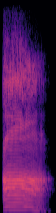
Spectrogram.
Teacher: this is a really open ah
